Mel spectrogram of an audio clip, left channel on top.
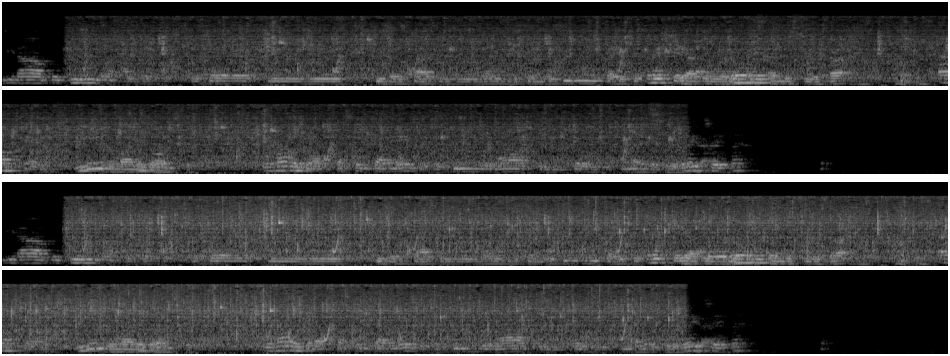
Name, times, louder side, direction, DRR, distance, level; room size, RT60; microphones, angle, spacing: voice 1, 0.0-1.6 1.9-7.0 7.3-7.7 9.0-9.9 10.2-11.2 12.1-16.9, left 2 dB, 25° left, 0.5 m, -38 dB
sound 1, 0.6-16.3, right 6 dB, 60° right, 0.5 m, -35 dB
voice 2, 6.8-9.2 9.8-10.2 10.4-11.4 15.8-16.7, right 1 dB, 50° left, 1.2 m, -38 dB
3.5 x 2.3 x 2.4 m
head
